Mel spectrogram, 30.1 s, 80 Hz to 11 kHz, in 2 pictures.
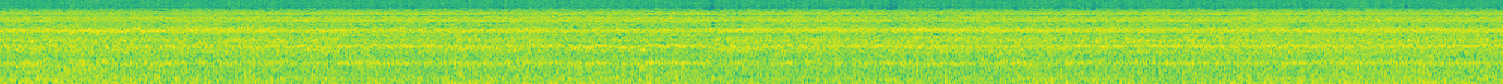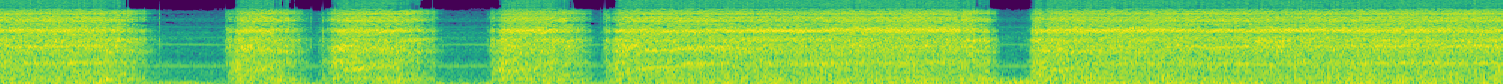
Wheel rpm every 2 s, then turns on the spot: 220, 230, 230, 220, 230, 230, 230, 230, 60, 60, 80, 210, 140, 210, 230.
none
